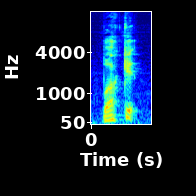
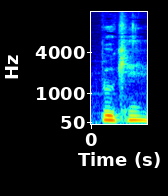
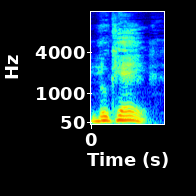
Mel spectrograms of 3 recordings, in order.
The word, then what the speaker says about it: Bucket: what's her name beatrice bucket but no it's pronounced bouquet bouquet beatrice bouquet is it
